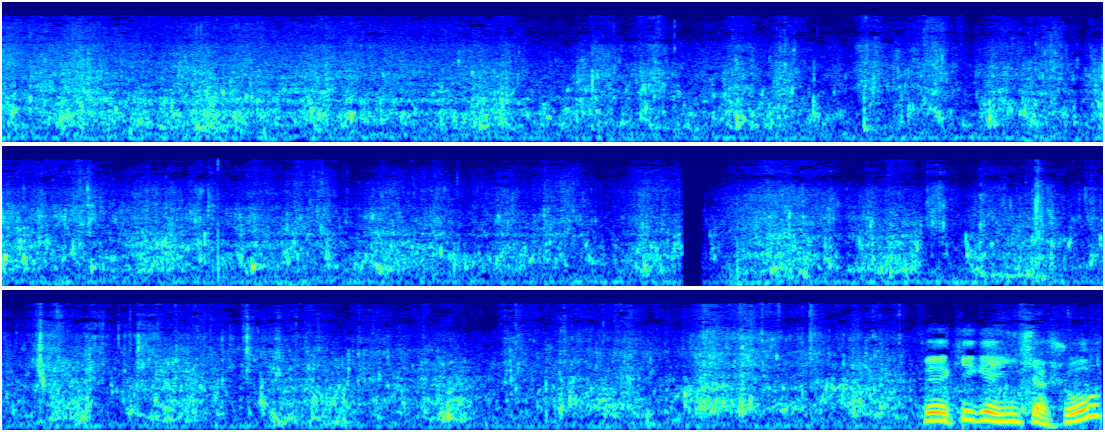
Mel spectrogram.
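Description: Water trickles and splashes along a shallow stream.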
